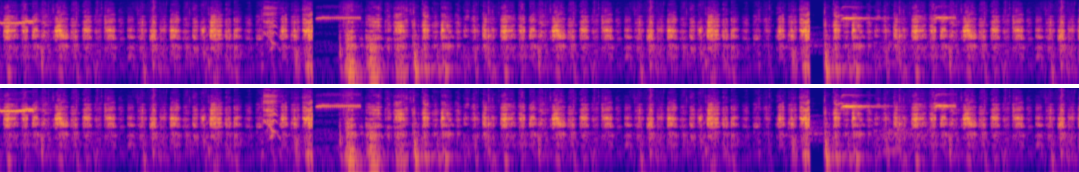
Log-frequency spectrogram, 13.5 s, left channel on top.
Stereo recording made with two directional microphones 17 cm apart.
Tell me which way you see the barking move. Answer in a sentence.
You can hear the barking stay in one place.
